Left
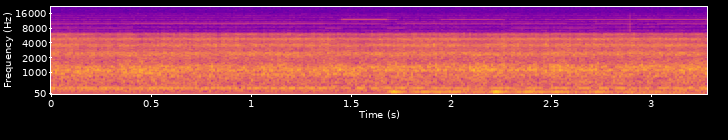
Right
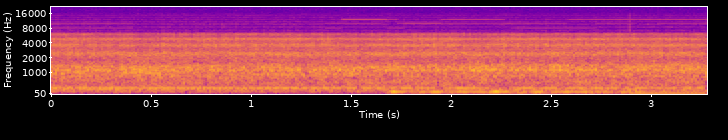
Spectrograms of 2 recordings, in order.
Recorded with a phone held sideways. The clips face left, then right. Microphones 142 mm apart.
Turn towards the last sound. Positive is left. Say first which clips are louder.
# right 1 dB
turn(degrees=30)  # may be behind; listen again after turning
